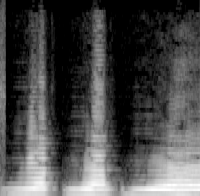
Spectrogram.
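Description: A 'sad trombone' comedy sound effect: brass notes stepping down in pitch, two short ones and then a long held note, the cue for a flop or failure.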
